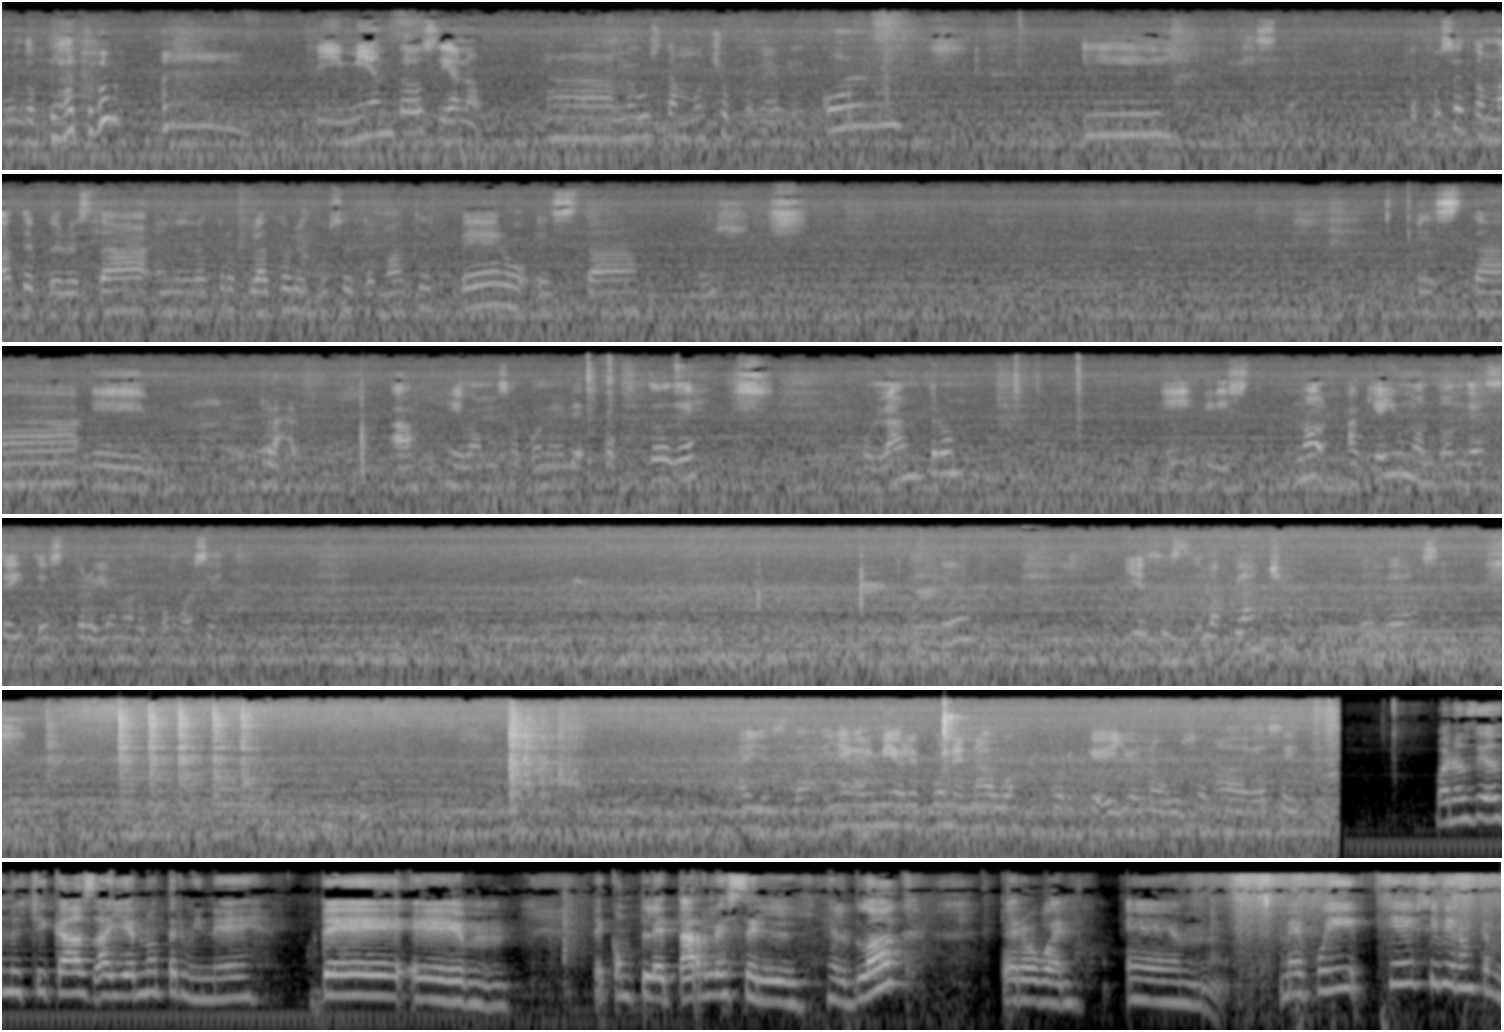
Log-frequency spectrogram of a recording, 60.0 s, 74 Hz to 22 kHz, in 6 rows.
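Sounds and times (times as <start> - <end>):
steady low hum: 0.0 - 57.4
restaurant room noise: 0.0 - 59.9
dishes and utensils clattering: 40.3 - 41.9.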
